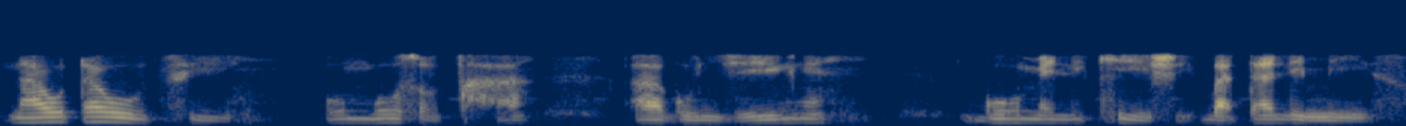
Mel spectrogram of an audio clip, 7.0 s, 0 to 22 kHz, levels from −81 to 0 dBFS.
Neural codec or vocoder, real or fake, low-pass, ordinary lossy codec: none; real; 3.6 kHz; Opus, 32 kbps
